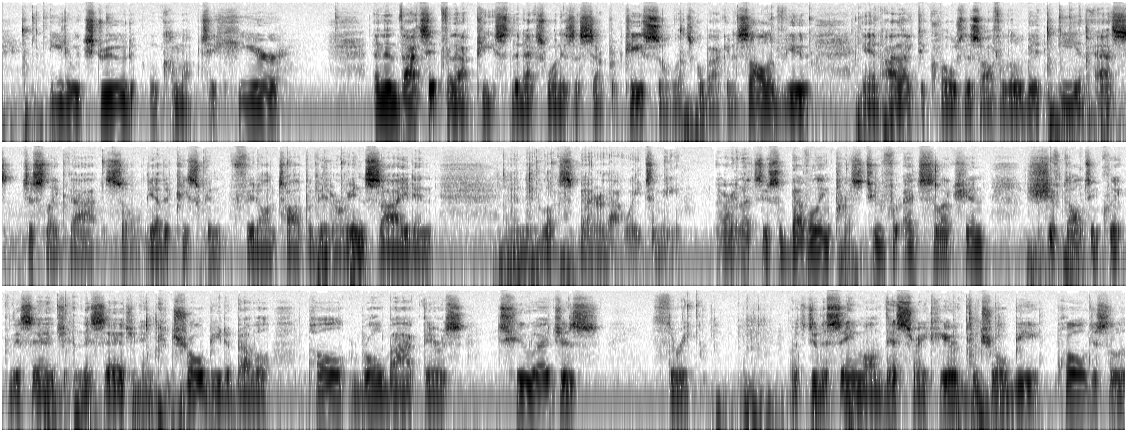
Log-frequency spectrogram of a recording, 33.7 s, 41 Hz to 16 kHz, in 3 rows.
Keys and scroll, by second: 0.2 e, 6.8 z, 10.4 e, 10.8 s, 16.3 alt+a, 19.6 2, 23.9 ctrl+b, 29.9 alt+a, 32.1 ctrl+b.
